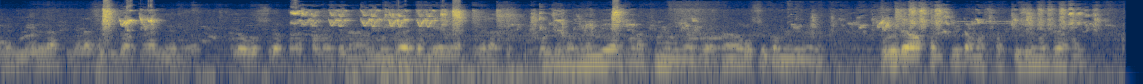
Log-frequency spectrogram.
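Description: Pet budgerigars chatter and squawk busily while eating soft food, a steady stream of close, bright chirps and warbles running throughout with brief louder bursts.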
